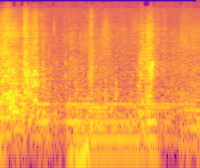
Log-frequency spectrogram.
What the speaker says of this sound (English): We've got a zipper that opens up like this.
